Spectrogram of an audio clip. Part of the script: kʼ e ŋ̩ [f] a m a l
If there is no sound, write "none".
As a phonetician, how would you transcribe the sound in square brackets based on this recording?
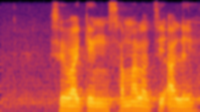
s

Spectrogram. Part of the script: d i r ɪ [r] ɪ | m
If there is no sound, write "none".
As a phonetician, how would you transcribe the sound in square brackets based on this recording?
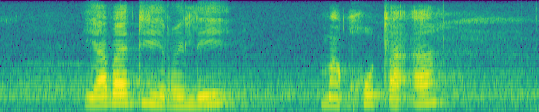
l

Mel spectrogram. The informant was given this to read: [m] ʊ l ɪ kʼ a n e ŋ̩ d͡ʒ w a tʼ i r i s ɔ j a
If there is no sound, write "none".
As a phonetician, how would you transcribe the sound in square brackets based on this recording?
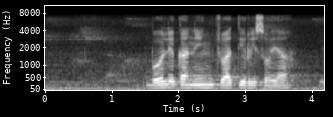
b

